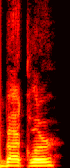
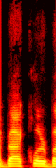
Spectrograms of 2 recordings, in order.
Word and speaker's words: Bechler: And my last name is not spelled the way it's pronounced. So I'm always getting my name butchered a little bit, but Jamy Bechler.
